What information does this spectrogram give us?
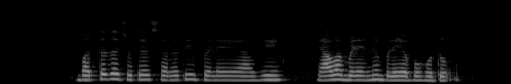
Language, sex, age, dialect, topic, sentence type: Kannada, female, 18-24, Coastal/Dakshin, agriculture, question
